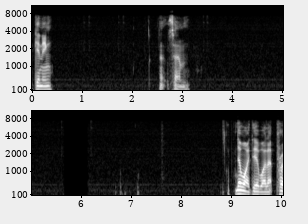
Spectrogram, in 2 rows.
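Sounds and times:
thin steady hum: 0.0 - 10.0
faint clicks: 1.0 - 2.5, 3.3 - 3.6.

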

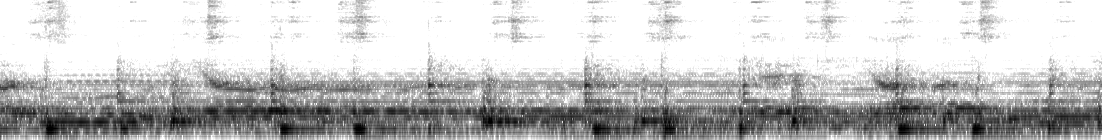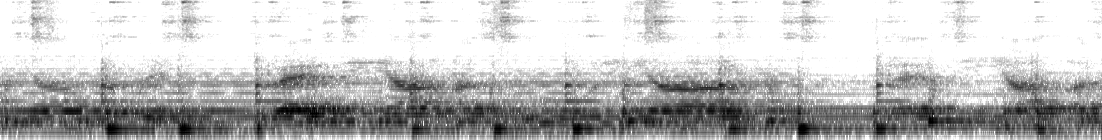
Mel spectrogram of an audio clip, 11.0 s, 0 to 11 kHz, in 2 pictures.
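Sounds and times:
hand drum beat: 0.0 - 11.0
man singing: 0.0 - 11.0.

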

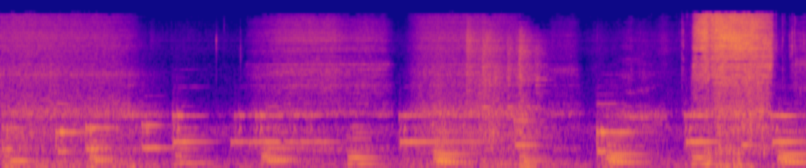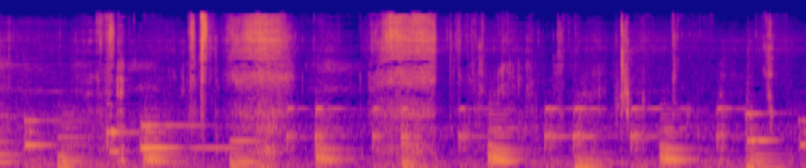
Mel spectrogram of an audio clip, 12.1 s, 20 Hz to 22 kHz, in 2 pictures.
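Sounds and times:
soft background music: 0.0 - 12.0
noodles being slurped: 5.1 - 11.8.

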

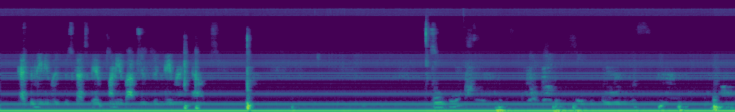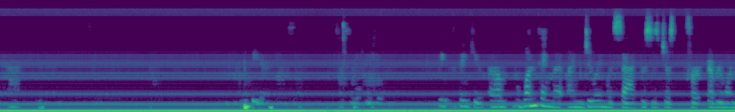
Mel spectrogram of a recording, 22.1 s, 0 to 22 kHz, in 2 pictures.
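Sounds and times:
faint steady tones: 0.0 - 22.0
low electrical hum: 0.0 - 22.0.

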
